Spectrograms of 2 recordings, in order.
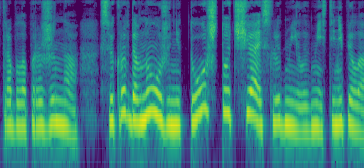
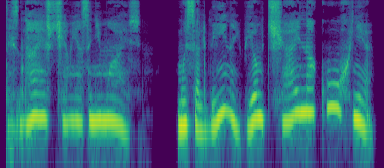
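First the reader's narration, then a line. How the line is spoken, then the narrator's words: Excited whisper. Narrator (Russian): Людмила возбужденным шепотом стала говорить ей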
